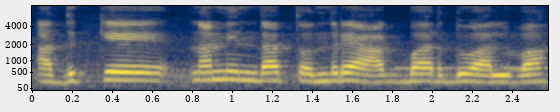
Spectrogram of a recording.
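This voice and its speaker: A woman voicing a young husband who is tender and teasing. He speaks quickly and coaxingly in a storybook reading. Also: fairly high pitch, fairly even intonation, darkish tone, soft background music, lightly acted. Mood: wistful.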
